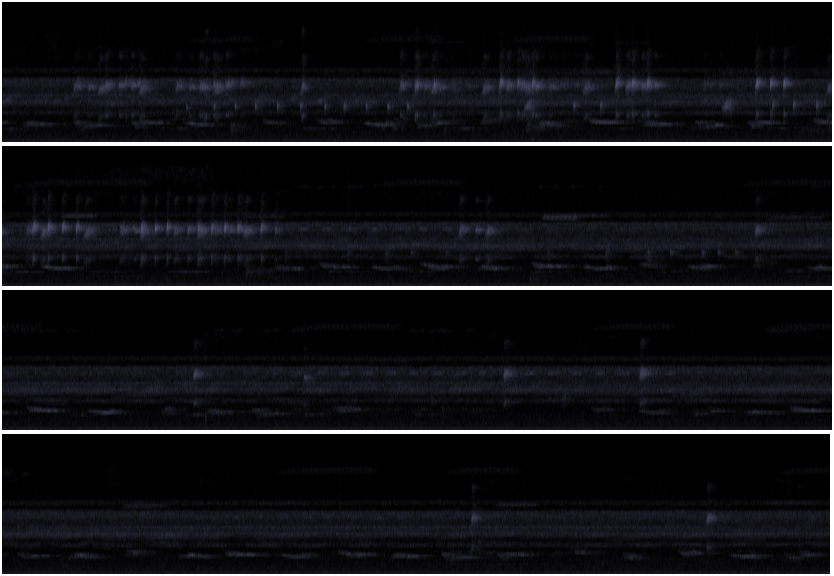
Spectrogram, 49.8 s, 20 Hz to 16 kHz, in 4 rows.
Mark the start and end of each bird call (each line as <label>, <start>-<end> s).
Little Tinamou (Crypturellus soui), 0.0-31.6 s
Hauxwell's Thrush (Turdus hauxwelli), 0.0-49.8 s
unidentified bird, 0.0-49.8 s
Black-faced Antthrush (Formicarius analis), 27.1-27.7 s
Amazonian Pygmy-Owl (Glaucidium hardyi), 33.5-35.8 s
Long-billed Woodcreeper (Nasica longirostris), 42.5-48.1 s
Amazonian Pygmy-Owl (Glaucidium hardyi), 43.5-46.6 s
